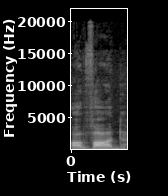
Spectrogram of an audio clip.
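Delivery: Avad with stress on the last syllable -vad. Going through a line of practice words, stress on last syllable vad. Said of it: "I put the accent on the last syllable".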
